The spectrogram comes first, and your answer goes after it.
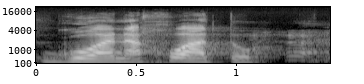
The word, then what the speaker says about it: Guanajuato: Sí, vamos a aclarar un poquito, es Guanajuato, pero yo sé que es complicada la pronunciación, no hay ningún problema. Muchas gracias. Me parece importante señalar, Guanajuato coincide en que los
